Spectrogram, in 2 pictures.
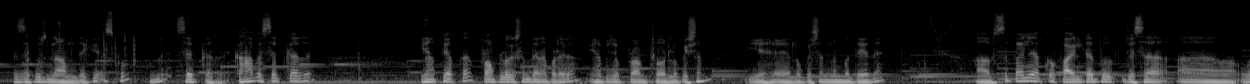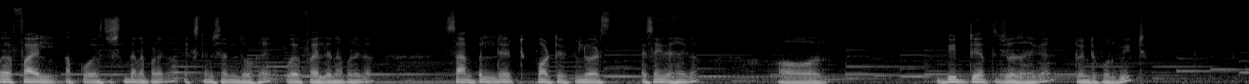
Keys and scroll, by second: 0.2 f.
